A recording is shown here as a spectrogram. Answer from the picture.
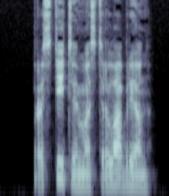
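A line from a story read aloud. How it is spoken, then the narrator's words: Gruff mutter. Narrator (Russian): буркнул некромант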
